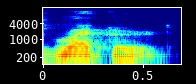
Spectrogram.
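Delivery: "record" said REC-ord, first syllable strong; stress on first syllable. Shown as a demonstration. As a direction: stress the start of "record", like the noun. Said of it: "I am stressing the first syllable".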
